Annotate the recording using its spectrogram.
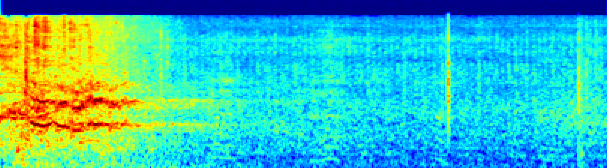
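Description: An SUV braking hard, its tyres squealing in a skid; the squeal falls in pitch and dies away over about a second, leaving a low hush with two faint clicks near the end.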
